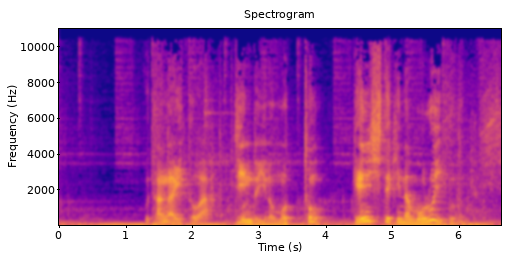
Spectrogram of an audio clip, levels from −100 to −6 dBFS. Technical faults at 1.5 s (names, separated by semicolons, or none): none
